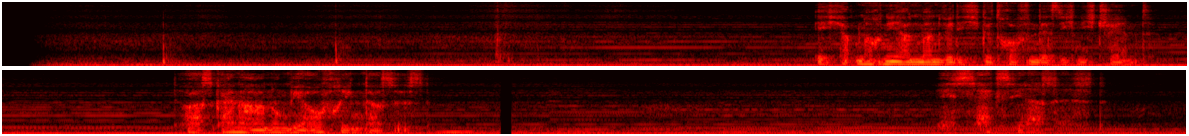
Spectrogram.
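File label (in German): Schauspiel Sanft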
